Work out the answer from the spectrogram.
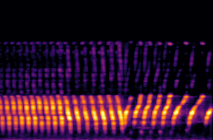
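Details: Canary lure song intended to make other canaries roll: a very fast series of downslurred chirps, roughly eight per second, easing slightly toward the end.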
